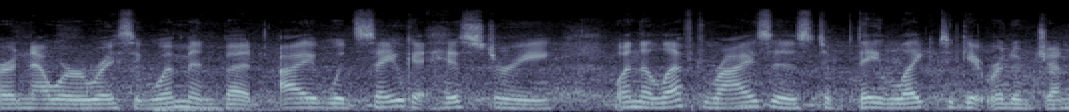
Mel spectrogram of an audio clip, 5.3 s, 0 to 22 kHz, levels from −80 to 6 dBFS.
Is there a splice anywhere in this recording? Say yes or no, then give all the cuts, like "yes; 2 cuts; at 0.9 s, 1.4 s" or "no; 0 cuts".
yes; 2 cuts; at 2.0 s, 4.2 s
